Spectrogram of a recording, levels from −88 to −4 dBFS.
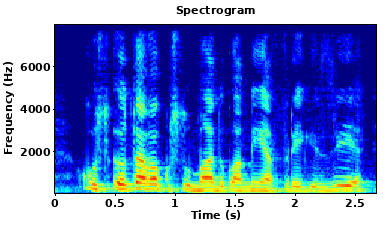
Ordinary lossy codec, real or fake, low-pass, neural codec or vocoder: none; real; none; none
